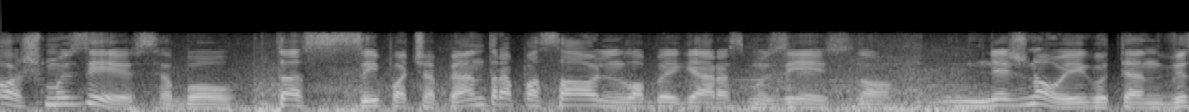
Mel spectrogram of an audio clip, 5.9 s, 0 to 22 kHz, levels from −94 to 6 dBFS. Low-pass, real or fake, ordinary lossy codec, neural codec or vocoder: 7.2 kHz; real; MP3, 96 kbps; none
